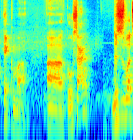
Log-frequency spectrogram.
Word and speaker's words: jicama: And this is Jicama, spelled like Jicama but called Jicama.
